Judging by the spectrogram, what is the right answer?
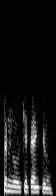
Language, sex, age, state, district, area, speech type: Tamil, female, 30-45, Tamil Nadu, Thanjavur, urban, conversation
